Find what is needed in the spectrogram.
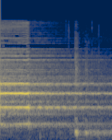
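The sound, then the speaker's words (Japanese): A jingle with an echo effect: a bright, sustained chord-like tone rings out, then stops abruptly and leaves a reverberant tail that slowly fades. “エコーがめっちゃいいね。 エコーいいですね。”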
